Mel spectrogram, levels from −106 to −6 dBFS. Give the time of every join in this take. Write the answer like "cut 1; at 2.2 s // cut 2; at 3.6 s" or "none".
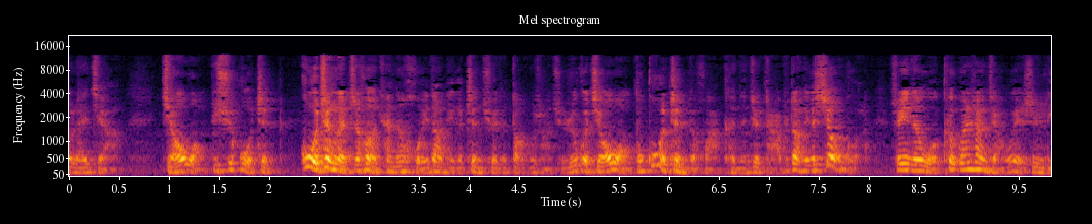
cut 1; at 2.3 s // cut 2; at 3.1 s // cut 3; at 8.1 s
